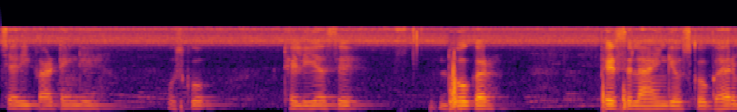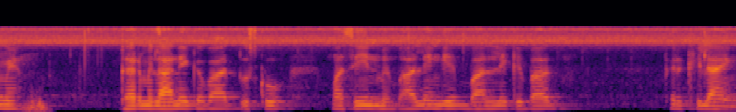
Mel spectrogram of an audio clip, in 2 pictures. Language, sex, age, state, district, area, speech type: Hindi, male, 18-30, Uttar Pradesh, Pratapgarh, rural, spontaneous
